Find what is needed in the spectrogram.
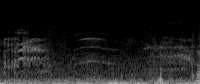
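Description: Fluffy tabby cat meowing: a short call that bends up and down just after the start, then a brief, higher chirp-like call about a second in.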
